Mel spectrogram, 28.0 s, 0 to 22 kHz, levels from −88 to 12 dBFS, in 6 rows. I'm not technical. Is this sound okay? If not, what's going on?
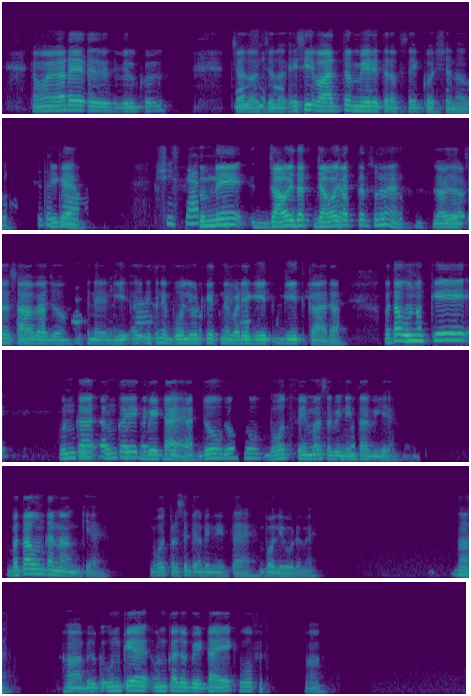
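No, there are three separate problems, all from the echo canceller, the part of a call system that stops a loudspeaker's sound from being sent back through the microphone.

Background gated by the echo canceller: the room sound behind the speech suddenly drops away and then comes back. This happens from 1.6 to 1.92 s, very briefly at 8.75 to 8.79 s, from 12.79 to 14.31 s, and for about a second in total between 19.68 and 26.39 s. Each time, the canceller turned the microphone down hard because it thought the loudspeaker was playing.

Speech suppressed in double talk: from 2.3 to 12.18 s the voice keeps dipping, getting duller or breaking up, for about five seconds in total, and at times it almost disappears. The likely cause is that the other side was talking at the same time and the canceller, unable to tell the two apart, turned both down.

Echo leak: from 8.04 to 18.22 s a second copy of the voice follows the original about 0.19 s later, nearly as loud as the voice itself. 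This is likely a loudspeaker on one end whose sound was not fully removed before being sent back.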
